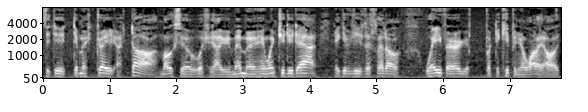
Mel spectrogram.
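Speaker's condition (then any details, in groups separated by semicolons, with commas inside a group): Deafness; uses text messages instead of phone calls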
